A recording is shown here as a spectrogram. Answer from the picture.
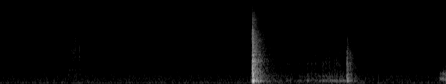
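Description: A metal serving spoon knocks sharply once against kitchen dishware, followed by softer scraping and a clink about a second later, as food is scooped out for a layered casserole.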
